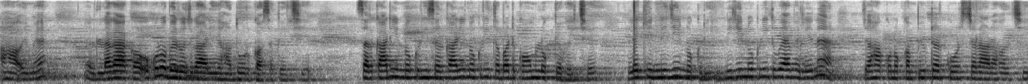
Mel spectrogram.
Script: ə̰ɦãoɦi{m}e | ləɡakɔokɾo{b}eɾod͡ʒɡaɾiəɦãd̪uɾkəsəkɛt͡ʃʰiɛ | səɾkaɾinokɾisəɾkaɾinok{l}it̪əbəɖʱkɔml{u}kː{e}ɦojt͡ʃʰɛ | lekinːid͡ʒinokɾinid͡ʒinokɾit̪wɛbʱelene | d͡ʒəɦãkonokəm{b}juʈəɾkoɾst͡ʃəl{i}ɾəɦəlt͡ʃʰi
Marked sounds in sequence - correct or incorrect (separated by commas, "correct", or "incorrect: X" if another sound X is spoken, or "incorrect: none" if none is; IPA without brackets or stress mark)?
correct, correct, incorrect: ɾ, incorrect: o, correct, incorrect: p, incorrect: a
